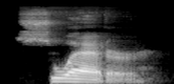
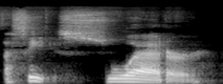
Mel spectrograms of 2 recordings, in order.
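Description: First: Sweater with a soft r; soft model. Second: Sweater said slowly, with a very soft r; soft model. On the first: Teacher shows students a soft Sweater. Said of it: "de una manera mucho más suave". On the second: Teacher shows students a slow, soft sweater. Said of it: "con una R muy suave". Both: Shown as a demonstration.

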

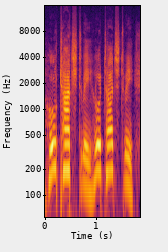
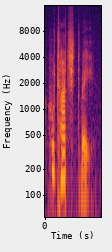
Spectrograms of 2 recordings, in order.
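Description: First: Much higher and louder calling out; Jesus turns around and calls out over the crowd, loud and high; insistent demand. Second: Said in the usual way. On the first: Acted. Jesus insists on finding who touched him.

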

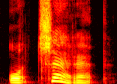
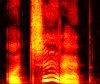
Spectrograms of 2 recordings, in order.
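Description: First: Очерет slowly, with a clear е after ч; correct vowel demo. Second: The mistake in очерет, и for the first е; wrong vowel demo. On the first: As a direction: say очерет as "o-CHE-ret", punching che. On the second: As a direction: say очерет wrongly as "o-chy-ret". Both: Shown as a demonstration. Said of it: "Не очерет".

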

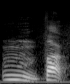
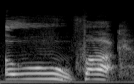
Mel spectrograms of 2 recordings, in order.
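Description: First: Resigned curse. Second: Sudden stunned realisation; shocked curse. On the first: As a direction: let it sink in, resigned. Second, resigned take of curse. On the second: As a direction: blurt it out in shock. Shocked reaction to reveal. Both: Real, not acted.

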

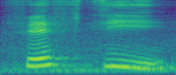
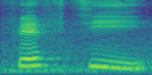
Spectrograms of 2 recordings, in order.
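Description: Both takes have the same delivery.

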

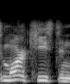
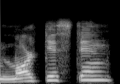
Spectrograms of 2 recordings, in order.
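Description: First: 'Mark Houston' said as two separate names, Mark then Houston; correct pronunciation. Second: 'Markiston' run together as one word, Mark-is-ton; wrong pronunciation. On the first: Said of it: "I can't believe I was saying that wrong again". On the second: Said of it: "I have been saying Markiston". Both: Shown as a demonstration.

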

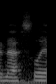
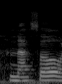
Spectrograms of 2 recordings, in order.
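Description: First: Nestle said as "NESS-lee"; alternative pronunciation of Nestle. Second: Nestle said as "NESS-ul"; first pronunciation of Nestle. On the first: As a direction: say Nestle with an "ee" on the end. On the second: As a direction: say Nestle to rhyme with "vessel". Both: Shown as a demonstration. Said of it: "I'm not sure how she pronounces it".

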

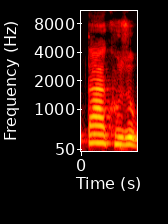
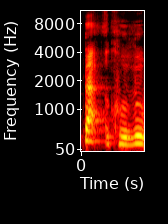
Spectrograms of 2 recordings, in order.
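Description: First: তাখুযু gliding through a long "taa"; dropped hamza. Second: তাখুযু with a sharp catch after "ta"; sounded hamza. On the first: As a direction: say তাখুযু smoothly, with no glottal stop. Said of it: "হামজার উচ্চারণ এখানে বাদ দিয়ে ফেলে". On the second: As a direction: stop the throat briefly in তাখুযু: ta'-khu-dhu. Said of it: "বলতে হবে". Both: Shown as a demonstration.

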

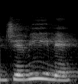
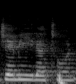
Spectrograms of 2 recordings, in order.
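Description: First: جميلة slowly as "jamee-leh"; جميلة without any case ending; pausal ha ending. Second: جميلة slowly as "jameelatun"; جميلة in full with t and "-un"; ta with case ending. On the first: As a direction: end جميلة on h, with no t. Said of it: "قلت جميلة ما قلت جميلة". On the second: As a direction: sound the ة of جميلة as "-tun". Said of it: "ما قلت جميلة". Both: Shown as a demonstration.

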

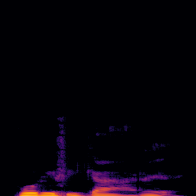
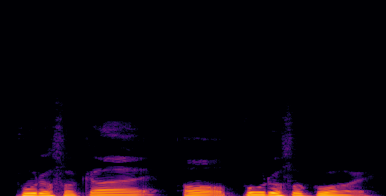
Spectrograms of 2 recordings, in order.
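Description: First: Said in the usual way. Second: "Purificare" said as purofokee, with the i sounds turned to o; "purificare" in dialect: pu-ro-fo-ke, final re dropped; "Purificare o purificare", purofokee then purofokoe; dialect pronunciation. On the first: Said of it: "si può trasformare in W". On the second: Shown as a demonstration. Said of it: "quando la U non è bene scandita".

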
